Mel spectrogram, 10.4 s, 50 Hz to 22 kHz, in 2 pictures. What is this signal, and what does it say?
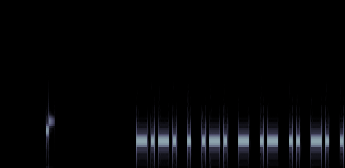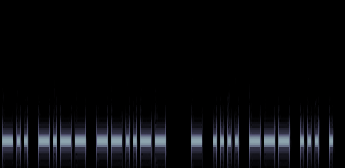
Morse code, heard as a keyed tone, about 22 wpm, 700 Hz. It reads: CERTAINLY, THOSE
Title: Sentences from Top 1000 Words - Review Part 2 - 22wpm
